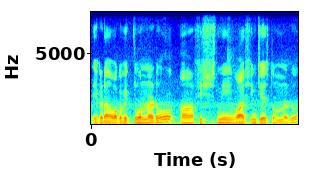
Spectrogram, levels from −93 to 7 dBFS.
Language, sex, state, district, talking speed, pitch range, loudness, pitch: Telugu, male, Andhra Pradesh, Manyam, 130 wpm, 120-130 Hz, -17 LUFS, 125 Hz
